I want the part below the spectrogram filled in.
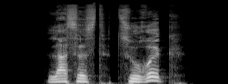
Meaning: second-person singular subjunctive I of zurücklassen
- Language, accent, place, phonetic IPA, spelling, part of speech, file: German, Germany, Berlin, [ˌlasəst t͡suˈʁʏk], lassest zurück, verb, De-lassest zurück.ogg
